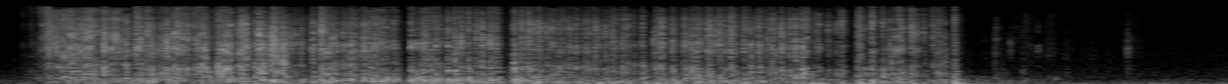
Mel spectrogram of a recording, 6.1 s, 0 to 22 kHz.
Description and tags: rustle.paper Tear 1
recordings of various rustling sounds with a stereo Audio Technica 853A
